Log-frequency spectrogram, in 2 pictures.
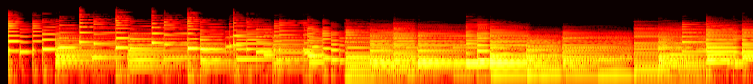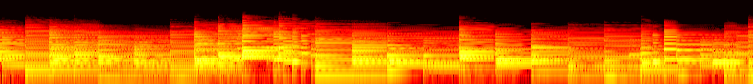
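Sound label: C Piano, male; key - C - vocal range - F# to A; Piano only arrangement; Piano only arrangement of this wonderful standard and at great tempo.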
